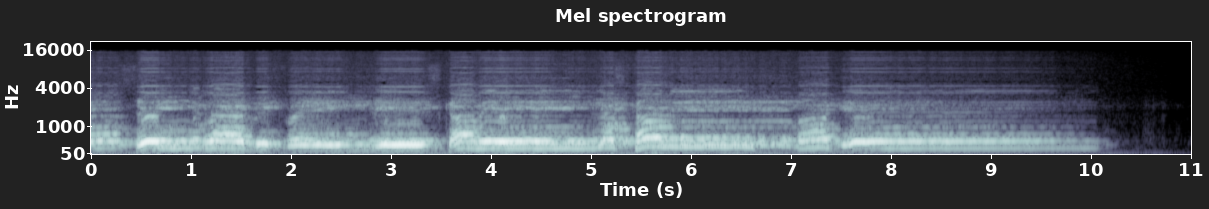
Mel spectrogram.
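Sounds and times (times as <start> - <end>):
voices singing in harmony: 0.0 - 10.3.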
